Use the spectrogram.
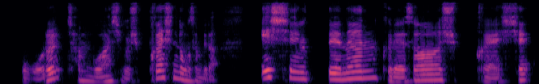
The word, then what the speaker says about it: sprechen: sprechen. 요렇게 단어 첫 마리 오는 sp 혹은 st는 어떻게 발음한다 같죠? 슈프 혹은 슈투 이렇게 된다고 했죠.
